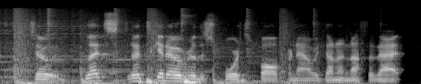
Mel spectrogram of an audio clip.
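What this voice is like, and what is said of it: Usual voice. Nothing is said of it.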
